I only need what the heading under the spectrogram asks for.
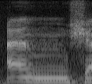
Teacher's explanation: Ketika am, bibir rapat, jangan mendengung. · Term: izhar syafawi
